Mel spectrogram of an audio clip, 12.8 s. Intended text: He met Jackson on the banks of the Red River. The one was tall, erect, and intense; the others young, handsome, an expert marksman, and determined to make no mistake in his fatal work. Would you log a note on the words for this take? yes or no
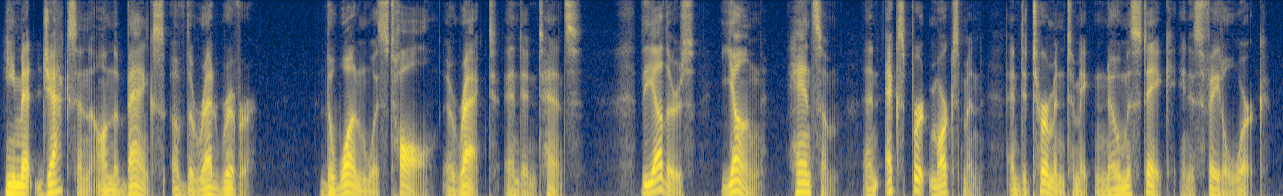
no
